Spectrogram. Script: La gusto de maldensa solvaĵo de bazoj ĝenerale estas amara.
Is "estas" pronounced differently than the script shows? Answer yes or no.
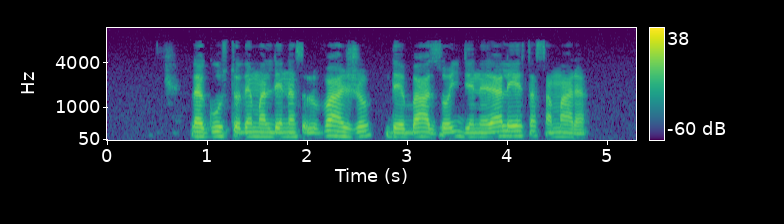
no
